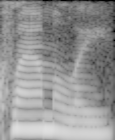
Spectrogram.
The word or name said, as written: clammily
